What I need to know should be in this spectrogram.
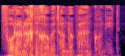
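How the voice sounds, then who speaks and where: A man's voice: dry recording, lo-fi sound, natural voice. A man voicing a stern, commanding middle-aged man who gives curt orders. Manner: curt and bossy.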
